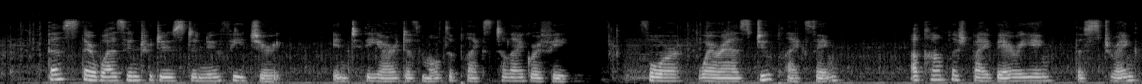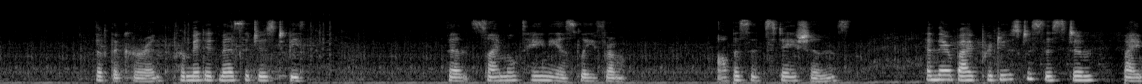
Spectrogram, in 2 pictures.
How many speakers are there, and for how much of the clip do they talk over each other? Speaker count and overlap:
1, no overlap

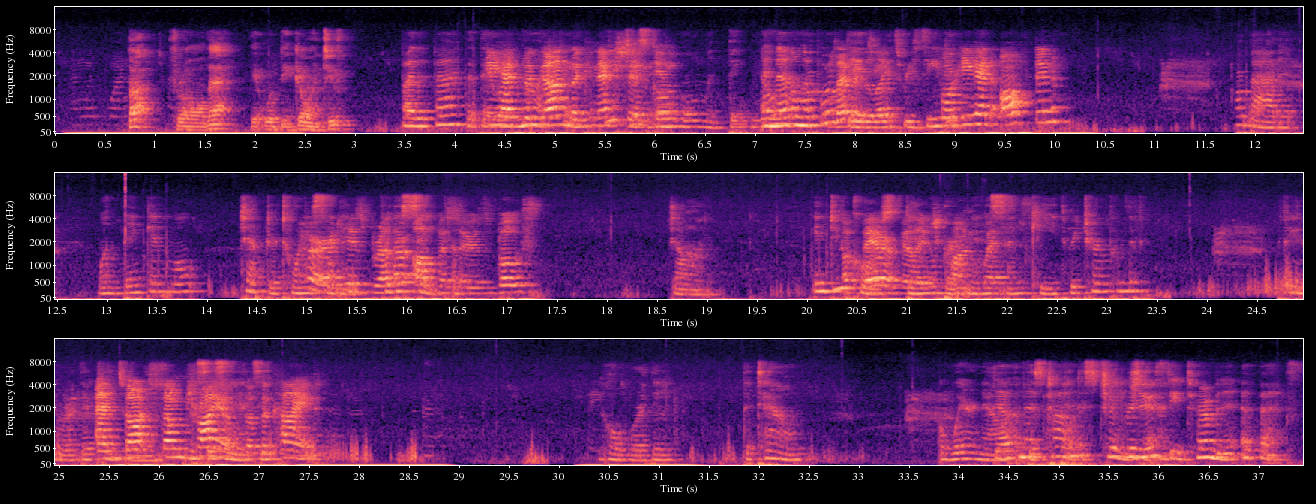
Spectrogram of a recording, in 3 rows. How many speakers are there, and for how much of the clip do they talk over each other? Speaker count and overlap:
5, about 42%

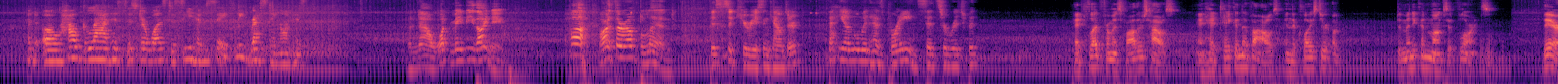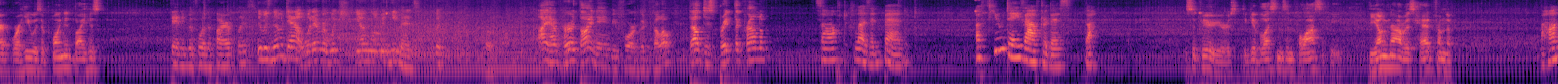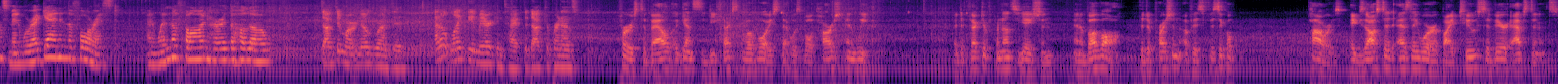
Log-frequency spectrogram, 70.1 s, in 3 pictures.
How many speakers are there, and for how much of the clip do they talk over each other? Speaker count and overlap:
4, no overlap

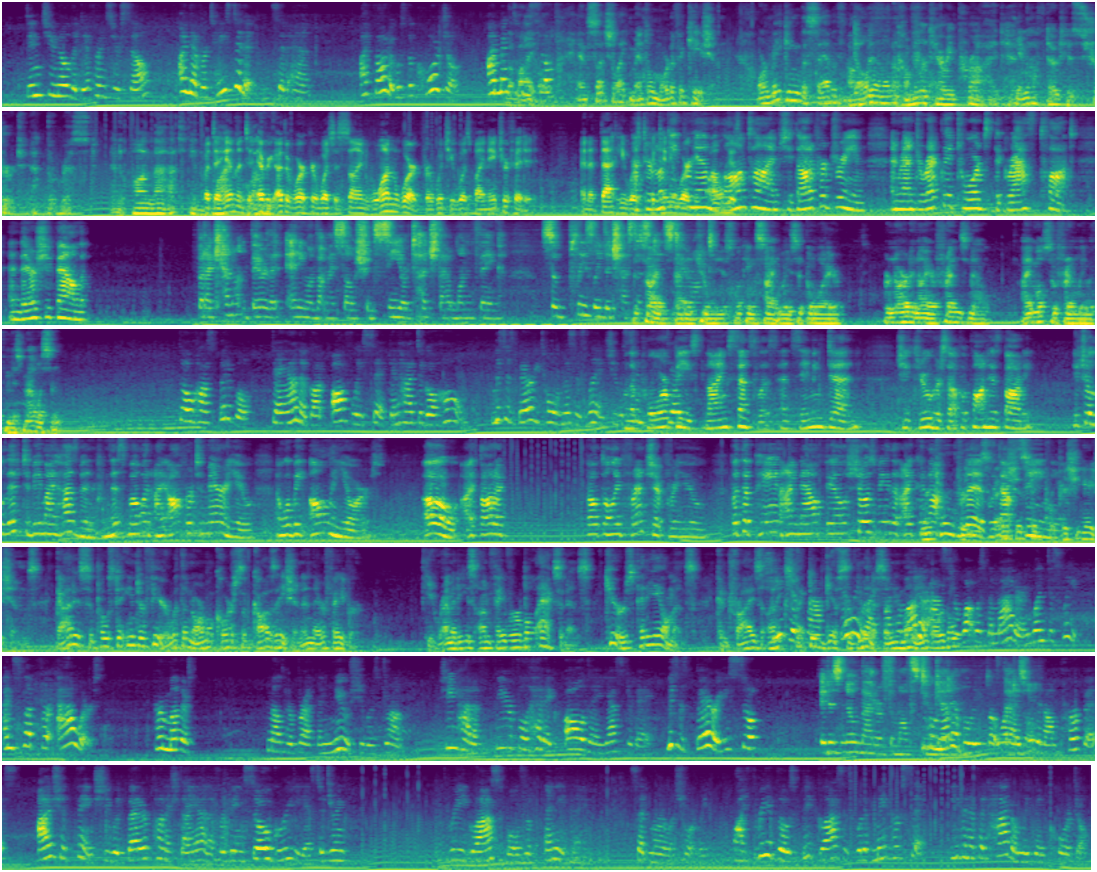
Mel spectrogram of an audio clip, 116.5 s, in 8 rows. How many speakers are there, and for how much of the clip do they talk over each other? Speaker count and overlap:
7, about 12%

